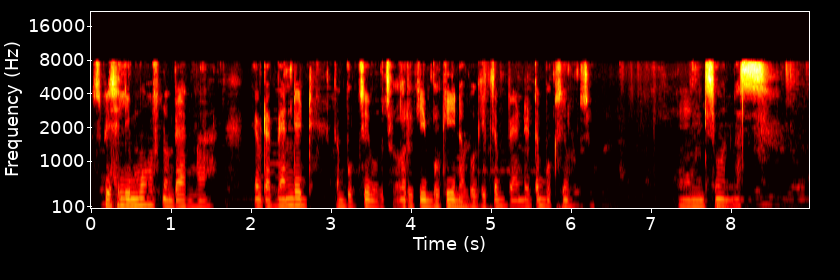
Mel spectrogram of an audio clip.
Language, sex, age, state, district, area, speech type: Nepali, male, 18-30, West Bengal, Darjeeling, urban, spontaneous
